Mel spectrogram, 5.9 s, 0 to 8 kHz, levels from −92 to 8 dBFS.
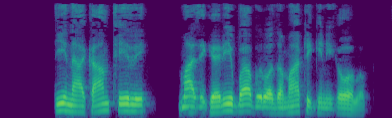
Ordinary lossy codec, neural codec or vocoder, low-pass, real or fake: MP3, 32 kbps; codec, 16 kHz, 1 kbps, X-Codec, HuBERT features, trained on LibriSpeech; 7.2 kHz; fake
